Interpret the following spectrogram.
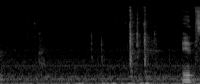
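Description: A few quick clicks of a computer keyboard, about a second and a half in.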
